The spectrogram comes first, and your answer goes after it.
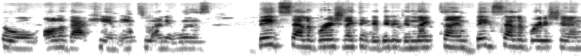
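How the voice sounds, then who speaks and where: Somewhat breathy, a woman at medium pitch speaks at a fairly quick pace with fairly even intonation. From Barbados. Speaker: evangelist. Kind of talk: casual chat.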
